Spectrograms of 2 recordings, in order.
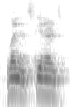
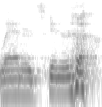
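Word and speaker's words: Lynyrd Skynyrd: and then i got leonard skinner's pronounced lanyard skinner yeah this third debut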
